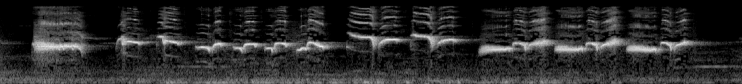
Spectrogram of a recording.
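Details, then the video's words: Caged old Chinese hwamei with a wild 'forest voice', singing to train young birds and spur males: loud, rich whistled phrases, each note slurring down then up, delivered in quick rhythmic runs of about a dozen notes with brief gaps. "Họa mi già giọng cực hay, luyện bổi, kích trống hót hay"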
